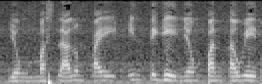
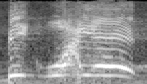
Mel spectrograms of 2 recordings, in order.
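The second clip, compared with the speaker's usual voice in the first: high loud hushing shout; crowd shouting; 13 semitones higher, 12 dB louder than usual. Acted. Crowd shouts the blind man down, loud. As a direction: bark at him to shut up. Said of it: "Anong sigaw sa kanya?".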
